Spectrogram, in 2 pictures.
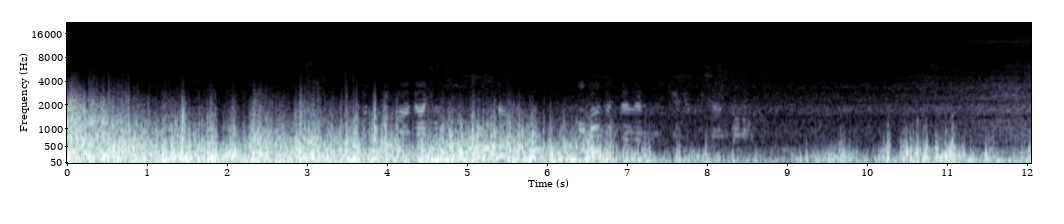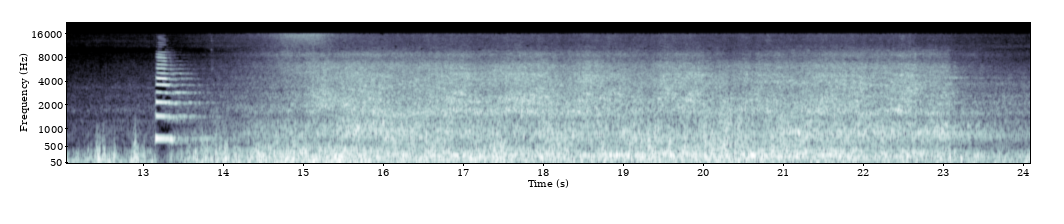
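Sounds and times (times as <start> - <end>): train wheels rushing on rail: 0.0 - 24.0
train horn blast: 13.1 - 14.1.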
